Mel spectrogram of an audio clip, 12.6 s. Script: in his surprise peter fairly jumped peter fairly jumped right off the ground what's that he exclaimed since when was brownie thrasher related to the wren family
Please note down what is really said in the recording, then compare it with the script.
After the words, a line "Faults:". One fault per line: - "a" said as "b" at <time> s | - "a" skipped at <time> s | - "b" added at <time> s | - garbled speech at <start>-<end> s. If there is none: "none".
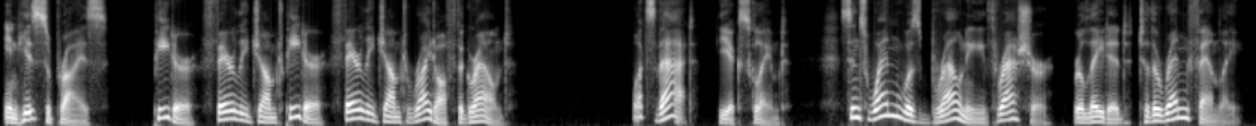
in his surprise peter fairly jumped peter fairly jumped right off the ground what's that he exclaimed since when was brownie thrasher related to the wren family
Faults:
none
